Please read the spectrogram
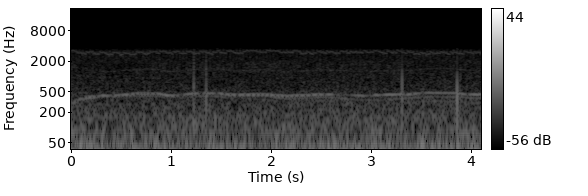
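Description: Faint electronic tone on the analog FPV video link's audio, wavering a little around one pitch, with a thinner steady whine higher up and a few soft clicks.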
